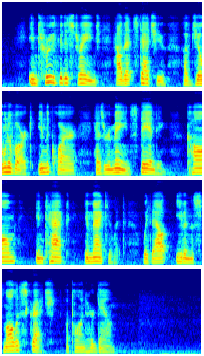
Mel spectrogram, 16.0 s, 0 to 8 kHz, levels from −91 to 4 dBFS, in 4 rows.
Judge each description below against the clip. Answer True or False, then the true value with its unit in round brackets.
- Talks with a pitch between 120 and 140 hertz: True (135 Hz)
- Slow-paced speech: True (110 wpm)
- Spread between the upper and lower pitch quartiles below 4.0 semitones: True (3.6 semitones)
